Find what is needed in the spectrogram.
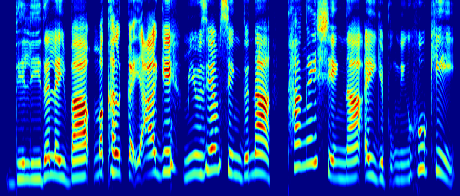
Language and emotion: Manipuri, surprised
